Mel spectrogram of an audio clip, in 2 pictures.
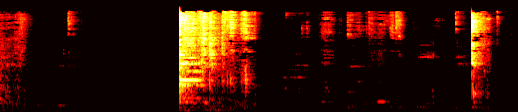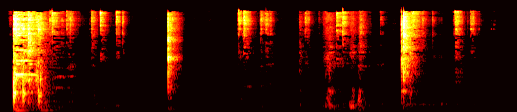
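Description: Stainless steel kitchenware clinking and knocking: a steel plate and a steel mixer-grinder jar are handled as chopped ginger is tipped into the jar. Several sharp, irregularly spaced clinks, the loudest about five seconds in with a brief metallic ring.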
